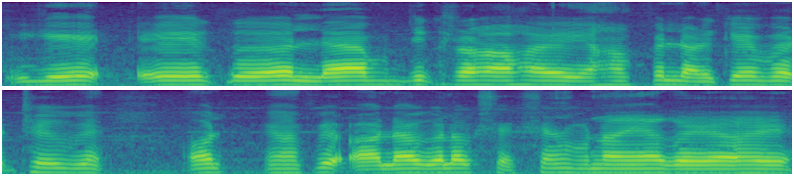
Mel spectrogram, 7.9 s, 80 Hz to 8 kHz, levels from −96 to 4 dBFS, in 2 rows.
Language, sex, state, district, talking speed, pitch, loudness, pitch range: Hindi, male, Bihar, West Champaran, 160 wpm, 140 Hz, -15 LUFS, 135-145 Hz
